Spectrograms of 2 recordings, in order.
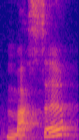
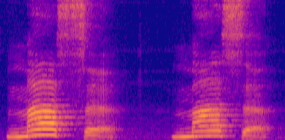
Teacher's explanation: Masse, which is pronounced with a short vowel and it means mass, versus Maße, Maße, which has a long A sound and this means measured.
